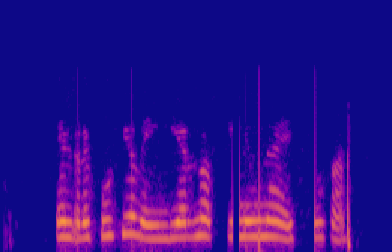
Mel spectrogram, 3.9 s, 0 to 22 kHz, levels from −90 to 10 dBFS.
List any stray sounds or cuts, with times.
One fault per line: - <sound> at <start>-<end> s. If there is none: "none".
- dropout at 2.3-2.4 s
